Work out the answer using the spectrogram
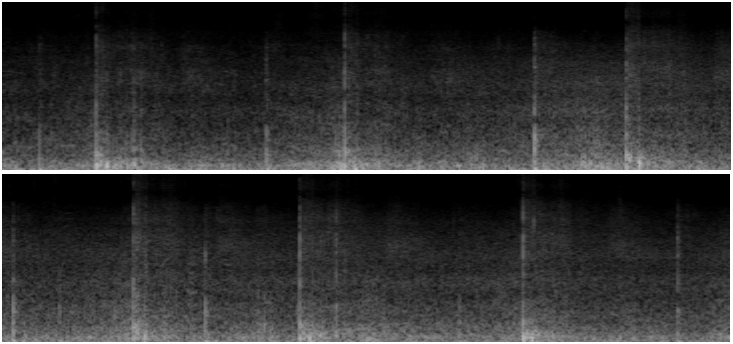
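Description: Aerial fireworks shells bursting in a display, about seven sharp bangs in ten seconds, one every second or two, with a low rumbling echo between them.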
